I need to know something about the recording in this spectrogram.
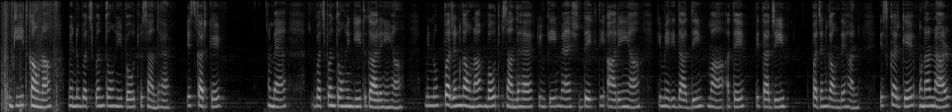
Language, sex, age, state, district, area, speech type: Punjabi, female, 18-30, Punjab, Pathankot, rural, spontaneous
